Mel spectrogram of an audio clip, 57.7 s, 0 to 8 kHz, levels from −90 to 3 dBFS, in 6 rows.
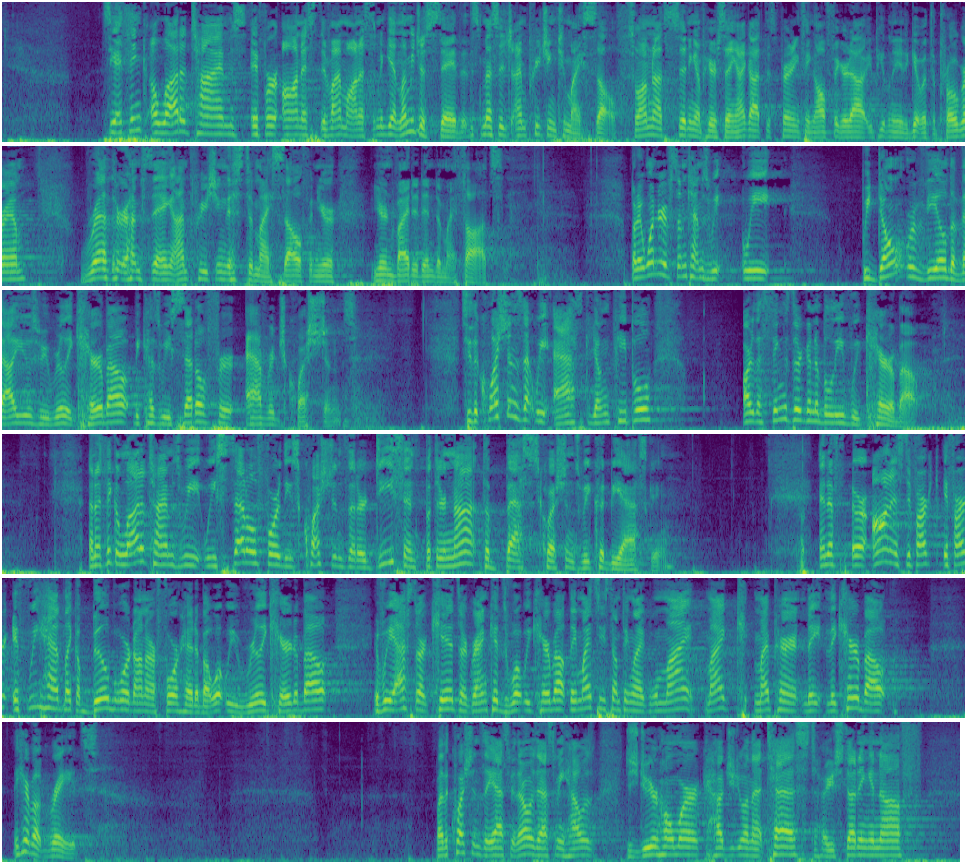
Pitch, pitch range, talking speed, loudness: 165 Hz, 130-190 Hz, 215 wpm, -16 LUFS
